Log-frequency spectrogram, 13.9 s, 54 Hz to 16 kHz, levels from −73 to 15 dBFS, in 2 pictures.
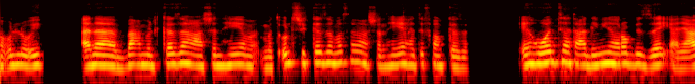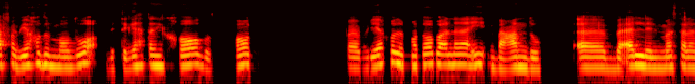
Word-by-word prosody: أقول 190 +3 -1
له 195 -2 +1
إيه، 195 +1 +1 0.4
أنا 195 0 +6
باعمل 200 +2 0
كذا 210 +3 +1
عشان 195 0 -1
هي 205 +2 0
ما 185 -2 -4
ما 170 +1 -5
تقولش 225 +6 -2
كذا 235 +1 -1
مثلًا 240 +2 -2
عشان 195 -4 -5
هي 200 +3 -1
هتفهَم 200 -1 -5
كذا، 175 -3 -5 0.5
"إيه 200 - +2
هو 220 +1 +5
أنتِ 245 +1 -1
هتعلّميني 210 0 +2
أرَبّي 215 -1 +1
إزاي؟" 195 +1 0
يعني - - -3
عارفة 190 +3 +3
بياخد 200 +4 0
الموضوع 185 +3 0
باتجاه 160 +3 -5
تاني 195 -1 -1
خالص، 190 -4 0 0.2
خالص، 205 +2 +1 0.9
فبياخد 170 +7 -2
الموضوع 200 0 0
بقى 215 -1 +3
إن 205 0 0
أنا 205 0 +3
إيه، 205 +2 -1
باعاندُه 165 0 0 0.4
آآ، 170 0 +3
باقلّل 170 +1 +3
مثلًا 175 0 -2
195 Hz, 175 wpm, -21 LUFS, 180-210 Hz, 0.9 s, أنا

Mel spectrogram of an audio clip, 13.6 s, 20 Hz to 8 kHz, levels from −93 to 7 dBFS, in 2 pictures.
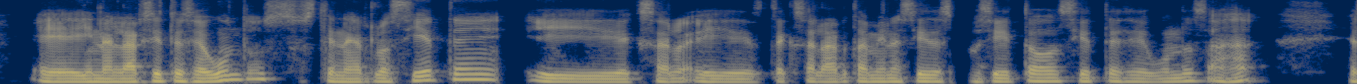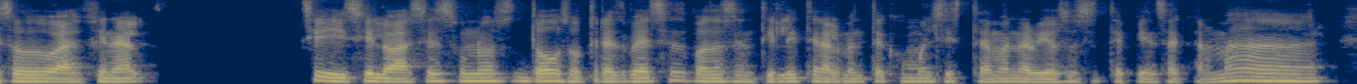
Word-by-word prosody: eh, 110 -2 +3
inhalar 110 0 +4
7 130 +2 +3
segundos, 175 - +2
sostener 110 - -1
los 115 -2 +1
7 185 +4 +1
y 110 -7 +1
exhala 110 +3 -2
y 110 -2 0
este, 100 -1 -3
exhalar 105 -2 -2
también 115 -1 0
así 115 +2 0
despacito 115 +2 -1
7 125 0 -3
segundos. 115 +4 -3
Ajá. - - -3 0.4
Eso 120 -2 +3
al 105 0 +2
final 115 +3 +1 0.7
sí, 130 -5 +2
si 125 +2 +3
lo 115 -2 +4
haces 130 +5 0
unos 130 0 +1
2 130 -1 +4
o 115 - 0
3 115 0 -1
veces, 120 +5 0
vas 120 -2 +1
a - - +1
sentir 115 -1 -4
literalmente, 115 -1 -2
como 120 -2 -5
el 115 - -2
sistema 115 -2 -4
nervioso 105 0 0
se 120 +3 -11
te - - -6
empieza 105 0 -5
a - - -6
calmar, 130 +3 0
115 Hz, 190 wpm, -23 LUFS, 110-130 Hz, 0.7 s, inhalar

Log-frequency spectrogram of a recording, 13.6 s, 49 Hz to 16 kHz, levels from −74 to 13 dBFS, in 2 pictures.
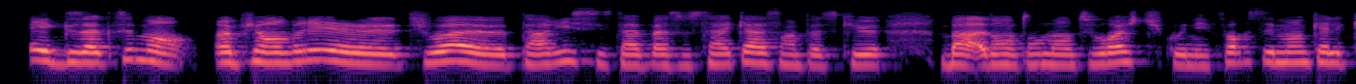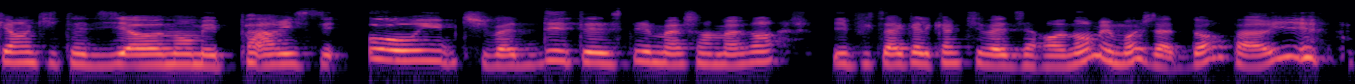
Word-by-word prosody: Exactement 225 -1 +2
et 220 - +6
puis, 225 +1 0
en 220 0 +6
vrai, 225 -5 +4
heu, - - -9
tu 190 - -14
vois, 230 0 +7
heu, 190 -1 +1
Paris, 200 +4 -3
c'est 230 -3 -11
ça 190 0 -3
passe 190 -1 -3
ou - - -11
ça 195 0 -4
casse, 210 0 0
hein, 190 -1 -7
parce 180 -1 -9
que, 185 -1 -3 0.3
bah, 190 -2 +3
dans 195 0 -3
ton 195 +1 -6
entourage, 200 +4 0
tu 220 - -13
connais 180 -2 -6
forcément 220 +2 -2
quelqu'un 220 0 0
qui 215 -2 -10
t'as 200 -3 -2
dit: 190 +2 0
«Oh 190 0 +5
non 195 0 0
mais 185 -2 -1
Paris, 200 +1 0
c'est 360 - -11
horrible, 250 -4 +3
tu 185 - -8
vas 185 0 0
détester 225 +1 0
machin, 200 -1 -3
machin» 215 +5 -2 0.3
et 205 - -4
puis 205 +1 -15
tu 205 - 0
as 195 - +1
quelqu'un 215 0 -1
qui 215 -1 -8
va 185 0 +4
dire: 180 -1 -8
«Ah 175 - 0
non 220 +5 0
mais 240 - +1
moi 215 - 0
j'adore 260 +4 -3
Paris», 295 - -1
210 Hz, 245 wpm, -18 LUFS, 190-225 Hz, 0.3 s, vois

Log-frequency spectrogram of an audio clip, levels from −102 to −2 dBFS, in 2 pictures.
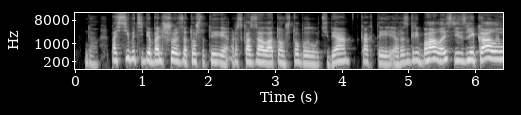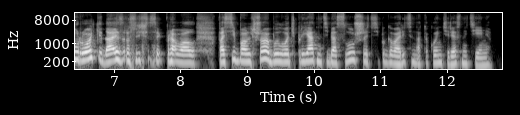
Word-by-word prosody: Да, 170 -4 -13
спасибо 230 +4 -1
тебе 225 -1 -1
большое 210 +1 +2
за 195 -2 -1
то, 210 +2 -4
что 185 -4 -8
ты 195 -4 -2
рассказала 195 -2 +2
о - - +3
том, 180 -1 -4
что 190 +4 -6
было 175 -3 -4
у 155 - -10
тебя, 200 +7 -1
как 200 -1 -4
ты 170 -3 -5
разгребалась, 220 +4 +4
извлекала 235 +4 +6
уроки, 250 +1 +2
да, 205 +2 +5
из 245 -1 +2
различных 220 +1 -8
своих 205 -1 -11
провал. 185 -3 -1 0.3
Спасибо 210 +3 -2
большое, 250 +6 0
было 205 -1 -4
очень 200 0 -6
приятно 210 0 -2
тебя 190 -3 -5
слушать 205 +2 -9
и 185 - -32
поговорить 180 -1 -7
о - - -12
на 180 - -12
такой 170 +2 -13
интересной 170 -1 -10
теме. 145 -3 -13
200 Hz, 180 wpm, -22 LUFS, 180-220 Hz, 0.3 s, извлекала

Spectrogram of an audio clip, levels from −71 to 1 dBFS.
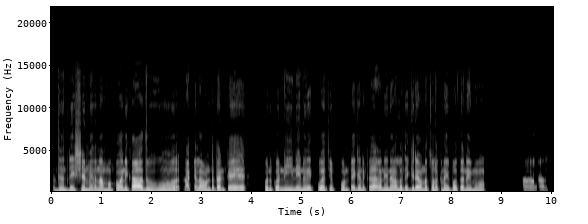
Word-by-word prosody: Then 145 -7 0
decision 120 +10 0
మీద 195 0 -2
నమ్మకం 140 +6 -1
అని 165 - +1
కాదు. 135 +1 +7 0.7
నాకెలా 135 0 -1
ఉంటదంటే 160 -1 0 0.7
కొన్ని 155 -1 -1
కొన్ని 155 -1 +1 0.2
నేను 155 -2 +1
ఎక్కువ 160 +6 -1
చెప్పుకుంటే 145 +2 -3
గనుక 130 0 -4 0.3
నేను 140 0 +1
ఆళ్ళ 130 0 +1
దగ్గర 135 +4 -3
ఏమైనా 140 0 +1
చులకన 130 +1 -1
అయిపోతానేమో! 120 -3 -1 0.9
ఆహ్, 120 -1 -9
140 Hz, 125 wpm, -22 LUFS, 130-155 Hz, 0.9 s, కాదు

